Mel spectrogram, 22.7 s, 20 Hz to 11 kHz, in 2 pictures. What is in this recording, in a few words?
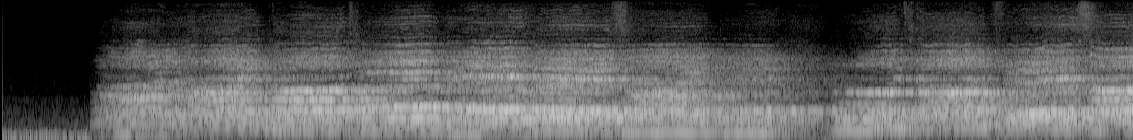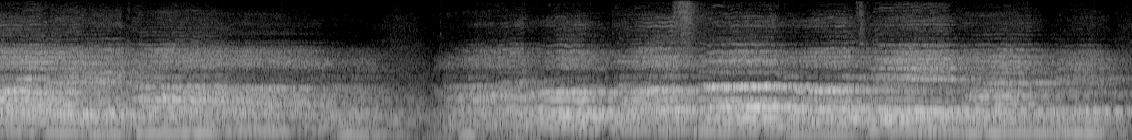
Chorale, organ; BWV0260; Allein Gott in der Hoh sei Ehr; BACH; BACH ORGAN WORKS; CHORALE PRELUDES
